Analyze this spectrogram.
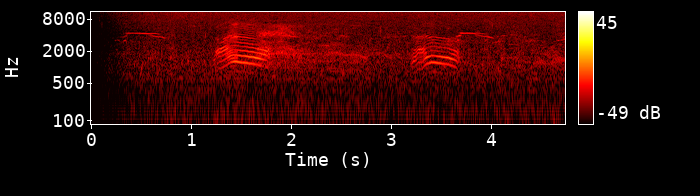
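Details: European herring gull (Larus argentatus) recorded in Świnoujście, Poland, on 27 September 2022, giving two nasal, mewing calls about two seconds apart, each slightly arched in pitch, over a steady low rumble of wind or traffic.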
